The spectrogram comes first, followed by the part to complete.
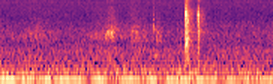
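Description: Two quick, light clicks close together about a second and a half in, with a fainter tick before them, over a steady low hum.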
